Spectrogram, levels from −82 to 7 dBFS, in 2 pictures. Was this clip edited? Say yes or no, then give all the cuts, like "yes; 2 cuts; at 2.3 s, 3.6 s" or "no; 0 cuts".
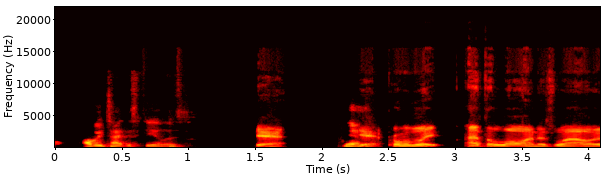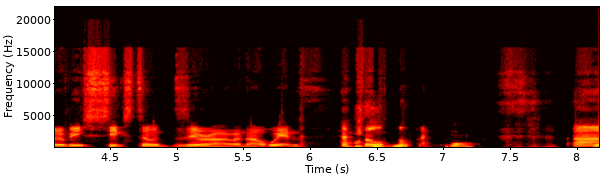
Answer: no; 0 cuts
